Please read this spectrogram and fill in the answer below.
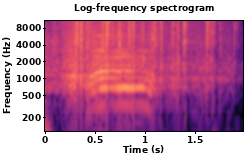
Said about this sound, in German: Es war am Vormittag bei uns und tief in der Nacht im kanadischen Montreal, als die rund 5000 Delegierten des Weltnaturgipfels jubelten.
